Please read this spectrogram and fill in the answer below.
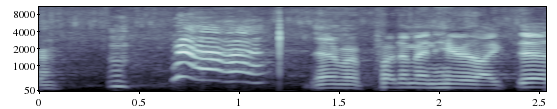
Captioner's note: laughs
